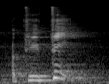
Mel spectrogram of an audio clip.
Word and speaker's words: अतिथि: ही मैंने बताया कि अतिथि थी, ऐसा तो बोलते ही नहीं हम। अतिथि, मुख्य अतिथि ई बोलते हैं, तो हमें ये बचना है। अतिथि छोटी ई आएगी अंत में।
